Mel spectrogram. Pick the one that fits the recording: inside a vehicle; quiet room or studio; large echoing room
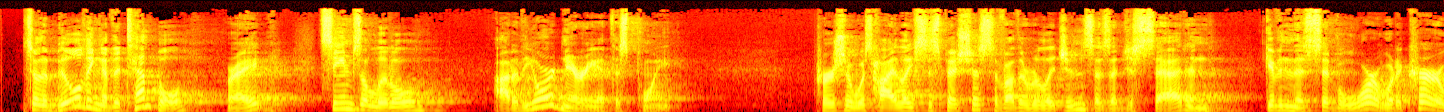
large echoing room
